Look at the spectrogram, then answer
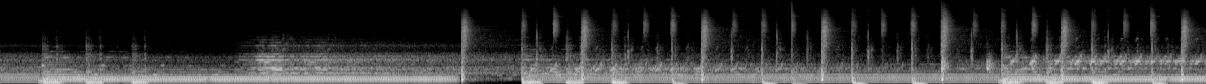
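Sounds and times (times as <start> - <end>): music with steady beat: 4.6 - 12.0.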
